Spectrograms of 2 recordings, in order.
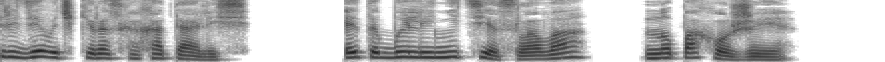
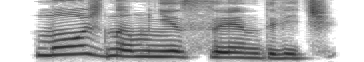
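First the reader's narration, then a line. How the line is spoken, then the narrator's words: Purring question after laughter. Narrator (Russian): спросила она, когда смех перешел в мурлыканье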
